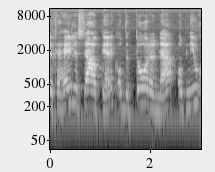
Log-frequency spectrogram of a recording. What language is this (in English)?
Dutch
